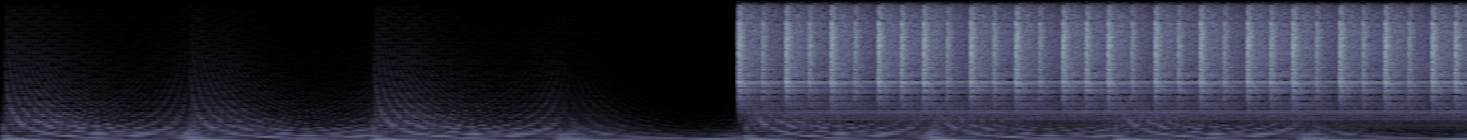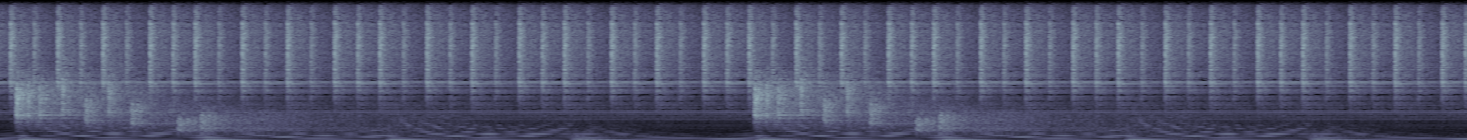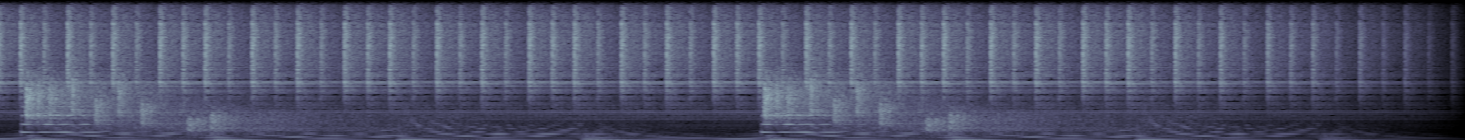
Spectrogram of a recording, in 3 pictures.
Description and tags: strange music for some type of background that is anxious or suspenseful and weird. Made in fruity loops
backdrop, background, music, soundscape, suspenseful, weird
